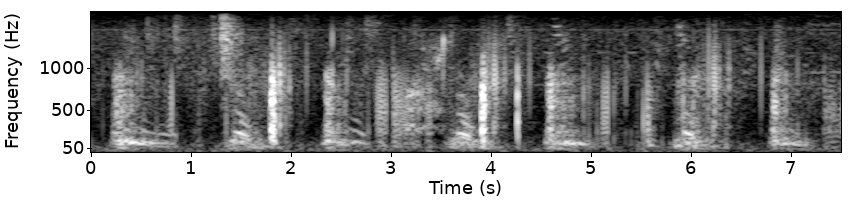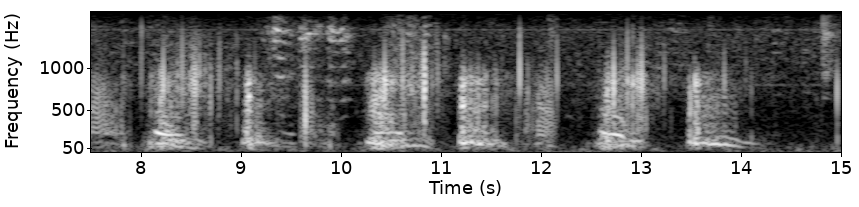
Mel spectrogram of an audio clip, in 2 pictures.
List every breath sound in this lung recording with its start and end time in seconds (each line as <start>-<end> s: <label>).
0.00-0.88 s: exhalation
0.00-0.88 s: crackles
1.12-2.00 s: inhalation
1.12-2.00 s: crackles
2.22-3.40 s: exhalation
2.22-3.40 s: crackles
3.45-4.31 s: inhalation
3.45-4.31 s: crackles
4.45-5.31 s: exhalation
4.45-5.31 s: crackles
5.40-6.41 s: inhalation
5.40-6.41 s: crackles
6.71-7.88 s: exhalation
6.71-7.88 s: crackles
7.96-8.92 s: inhalation
7.96-8.92 s: crackles
8.98-10.02 s: exhalation
8.98-10.02 s: crackles
10.14-11.06 s: crackles
10.18-11.08 s: inhalation
11.13-12.18 s: exhalation
11.13-12.18 s: crackles
12.46-13.36 s: inhalation
12.46-13.36 s: crackles
13.42-14.32 s: exhalation
13.42-14.32 s: crackles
